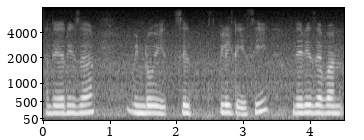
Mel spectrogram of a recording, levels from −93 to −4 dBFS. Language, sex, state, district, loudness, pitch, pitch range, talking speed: English, female, Punjab, Fazilka, -15 LUFS, 195 Hz, 190-205 Hz, 135 wpm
